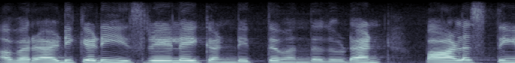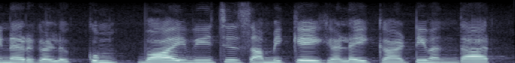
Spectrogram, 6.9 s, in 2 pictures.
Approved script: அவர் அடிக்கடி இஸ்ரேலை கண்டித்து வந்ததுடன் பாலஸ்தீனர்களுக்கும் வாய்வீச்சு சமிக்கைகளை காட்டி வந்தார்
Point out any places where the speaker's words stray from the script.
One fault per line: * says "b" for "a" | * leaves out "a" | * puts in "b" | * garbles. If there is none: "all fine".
all fine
